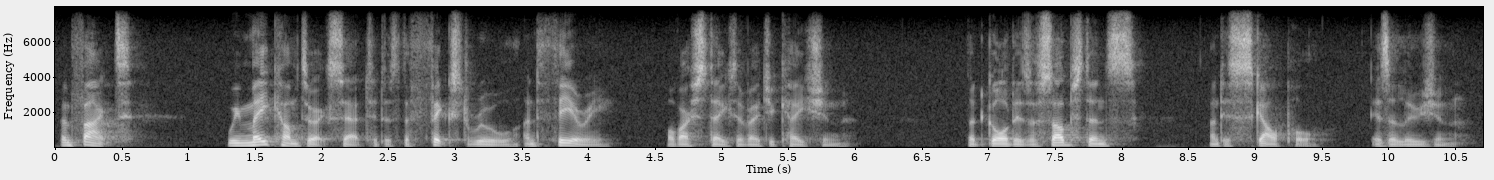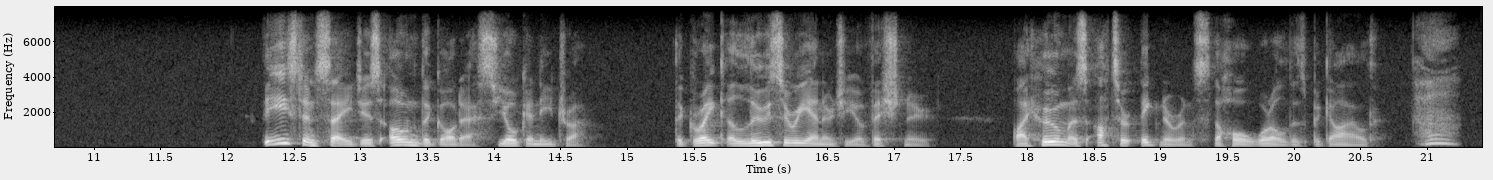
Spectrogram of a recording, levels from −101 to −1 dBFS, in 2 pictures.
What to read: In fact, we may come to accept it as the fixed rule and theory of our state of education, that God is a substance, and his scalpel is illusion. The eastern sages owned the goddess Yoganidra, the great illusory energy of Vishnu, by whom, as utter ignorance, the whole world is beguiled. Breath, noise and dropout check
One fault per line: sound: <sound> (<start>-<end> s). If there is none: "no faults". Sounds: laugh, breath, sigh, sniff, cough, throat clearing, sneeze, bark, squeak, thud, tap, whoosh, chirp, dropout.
sound: breath (20.9-21.3 s)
